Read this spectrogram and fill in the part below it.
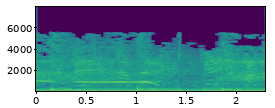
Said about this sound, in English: and everybody in this arena doing the same as Katie Ledecky smashes her own world record. Carlin gets the silver, Smith the bronze, and as expected, Ledecky is on her way to history at these Rio Games. I like how the crowd sounds like.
